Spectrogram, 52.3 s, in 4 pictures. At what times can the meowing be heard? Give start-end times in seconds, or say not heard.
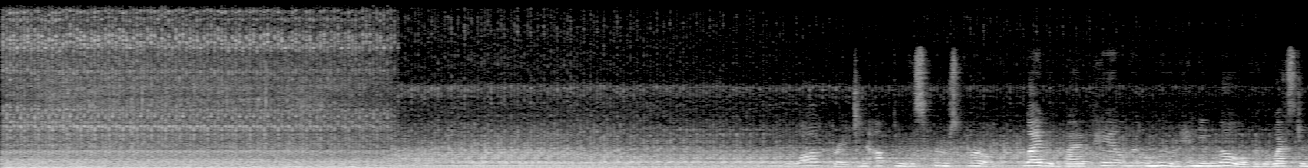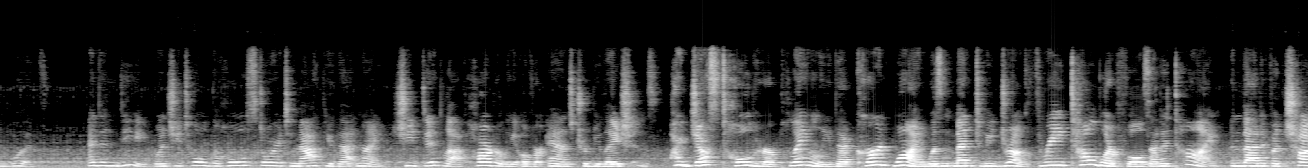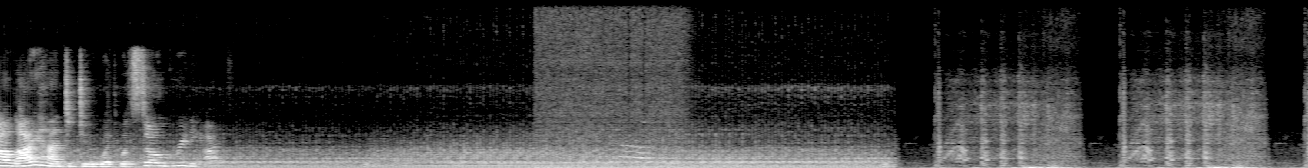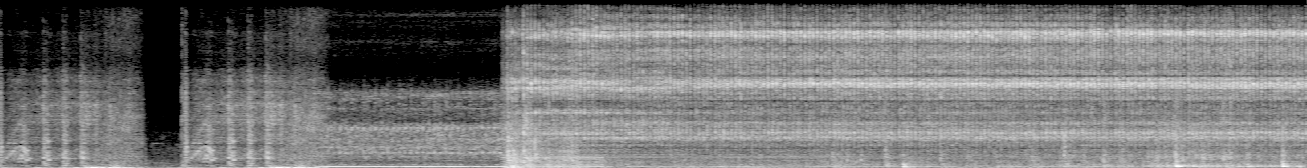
31.5-33.1.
